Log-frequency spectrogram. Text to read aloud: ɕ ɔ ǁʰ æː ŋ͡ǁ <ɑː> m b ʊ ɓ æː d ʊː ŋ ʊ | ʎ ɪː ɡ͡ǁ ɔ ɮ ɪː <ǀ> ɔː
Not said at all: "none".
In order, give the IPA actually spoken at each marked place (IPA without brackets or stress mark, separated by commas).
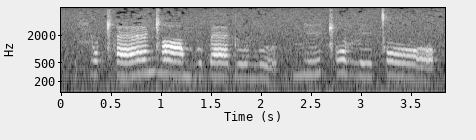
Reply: ɑː, ǀ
